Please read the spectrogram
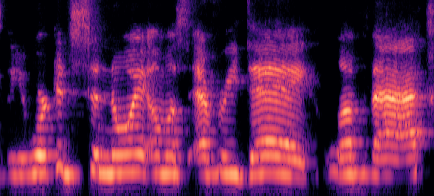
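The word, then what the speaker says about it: Senoia: And I noticed Frank and Tina saying you work in Sonoy almost every day. Love that, because that's a big area where The Walking Dead is filmed. It looks like it should be pronounced Sonoya, but it's Sonoy.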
